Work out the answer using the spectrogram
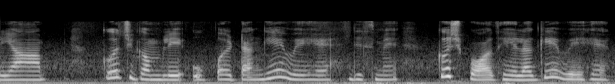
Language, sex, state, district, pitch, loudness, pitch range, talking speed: Hindi, female, Jharkhand, Ranchi, 225 Hz, -18 LUFS, 210-245 Hz, 125 wpm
